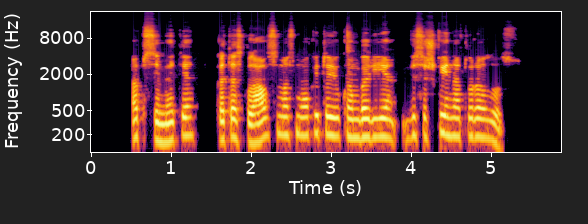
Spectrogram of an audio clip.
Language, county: Lithuanian, Kaunas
